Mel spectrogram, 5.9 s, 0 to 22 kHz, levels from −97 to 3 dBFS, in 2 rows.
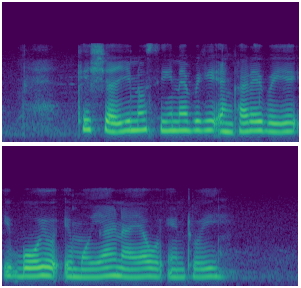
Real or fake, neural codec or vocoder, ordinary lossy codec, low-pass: real; none; none; 7.2 kHz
